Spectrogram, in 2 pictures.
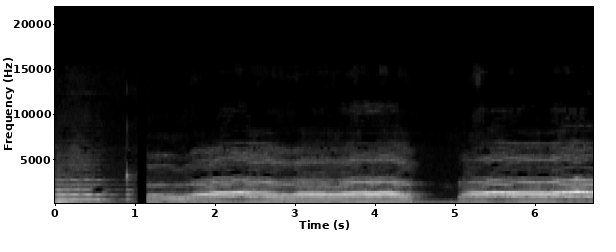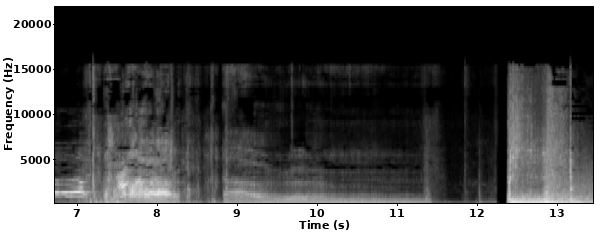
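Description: Domestic cats caterwauling in a face-off: two long, wavering yowls, then a harsh, noisy burst about seven seconds in and a lower, rougher growling stretch. Music with a thumping beat comes in near the end.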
